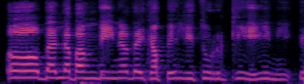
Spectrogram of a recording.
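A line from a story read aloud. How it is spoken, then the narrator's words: Shout. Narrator (Italian): gridava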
